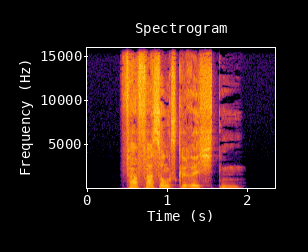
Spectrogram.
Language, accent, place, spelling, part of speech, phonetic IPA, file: German, Germany, Berlin, Verfassungsgerichten, noun, [fɛɐ̯ˈfasʊŋsɡəˌʁɪçtn̩], De-Verfassungsgerichten.ogg
- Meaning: dative plural of Verfassungsgericht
